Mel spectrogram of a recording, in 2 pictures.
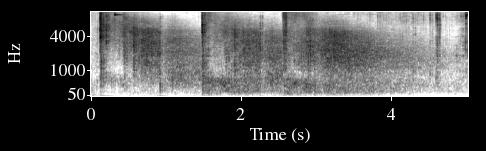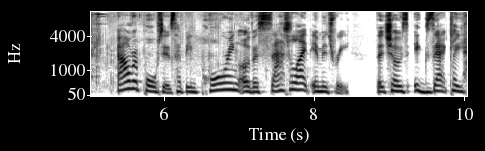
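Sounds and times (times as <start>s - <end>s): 
gunfire from recruits training on a military firing range in Ukraine: 0.0s - 4.9s
speech: 5.5s - 10.0s.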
